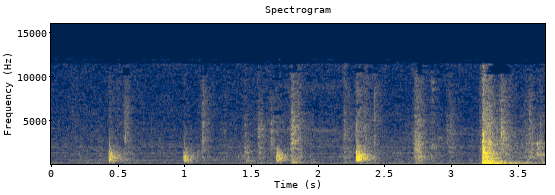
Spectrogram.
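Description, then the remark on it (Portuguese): A door is closed with a solid thud at the end, preceded by a series of lighter knocks and shuffling bumps at a steady pace, with no voices. “Agora saia e feche a porta.”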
